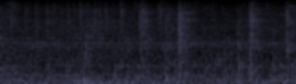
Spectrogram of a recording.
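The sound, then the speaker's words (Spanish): A train rolling on rails gives a steady, low rumbling roar with faint rattling running through it, unbroken for the whole stretch and with no voices. “el tren hace una llamada. Cargas tu pesada maleta y te diriges lo más deprisa que puedes al interior de este tren.”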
